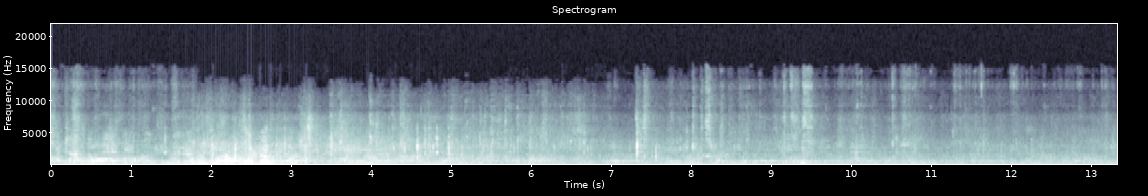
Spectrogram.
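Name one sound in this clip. Men and women talk and murmur at a distance outdoors.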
